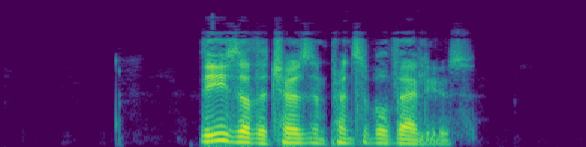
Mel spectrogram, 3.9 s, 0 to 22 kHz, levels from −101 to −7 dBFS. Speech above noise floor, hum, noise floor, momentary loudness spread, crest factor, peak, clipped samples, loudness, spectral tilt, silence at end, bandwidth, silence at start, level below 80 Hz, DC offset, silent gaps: over 71 dB; none; under -90 dBFS; 18 LU; 20 dB; -2 dBFS; under 0.1%; -19 LUFS; -5 dB/octave; 0.8 s; 9.4 kHz; 1.35 s; -54 dBFS; under 0.1%; none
